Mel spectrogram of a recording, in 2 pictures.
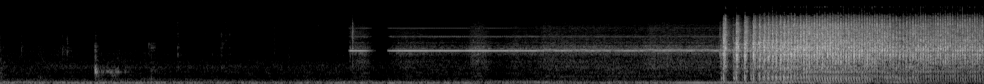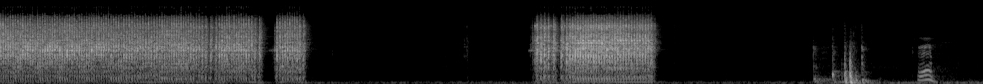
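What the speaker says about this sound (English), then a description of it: "Let's sink the second screw here." A power driver sinks a screw into wood during a transducer bar build, a loud sustained whirring burst of about five seconds followed by a shorter second burst, with quiet clicks and handling noises between.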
